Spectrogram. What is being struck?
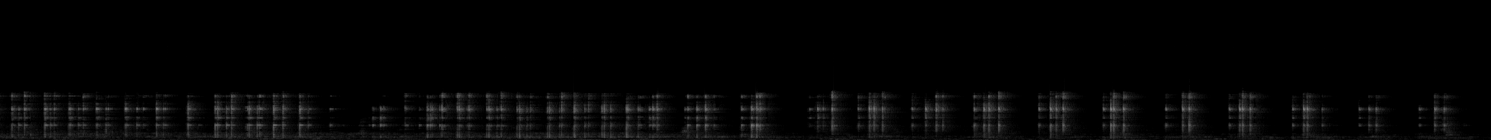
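Glass bottle with wooden lid.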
